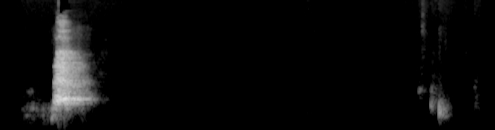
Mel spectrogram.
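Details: Single sharp bark from a blenheim Cavalier King Charles Spaniel puppy, one of five seven-week-old littermates in an indoor puppy pen, followed by a faint short yip about four seconds later in an otherwise silent room.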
